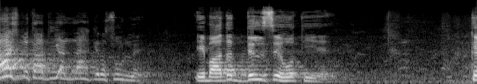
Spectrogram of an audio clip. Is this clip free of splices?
no; 1 cut; at 1.2 s

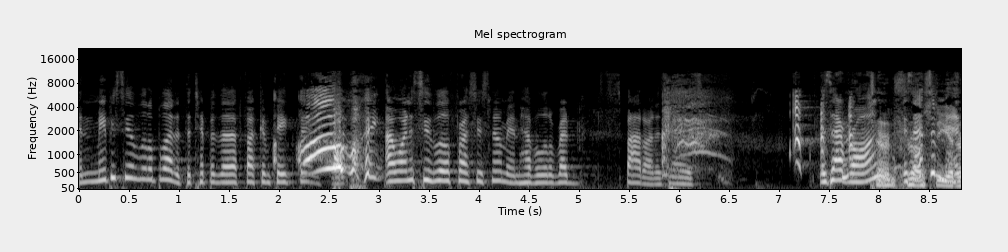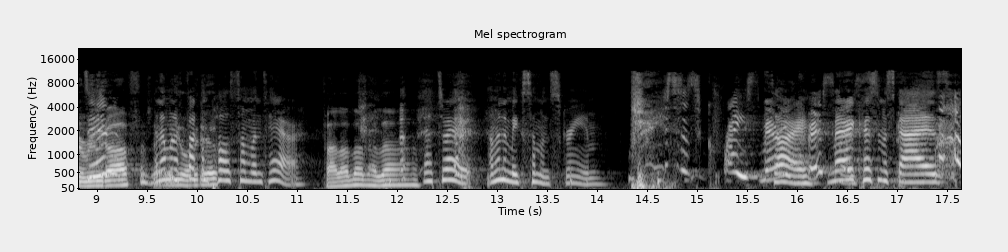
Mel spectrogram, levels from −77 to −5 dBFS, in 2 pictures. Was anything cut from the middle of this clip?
yes; 2 cuts; at 3.0 s, 11.1 s

